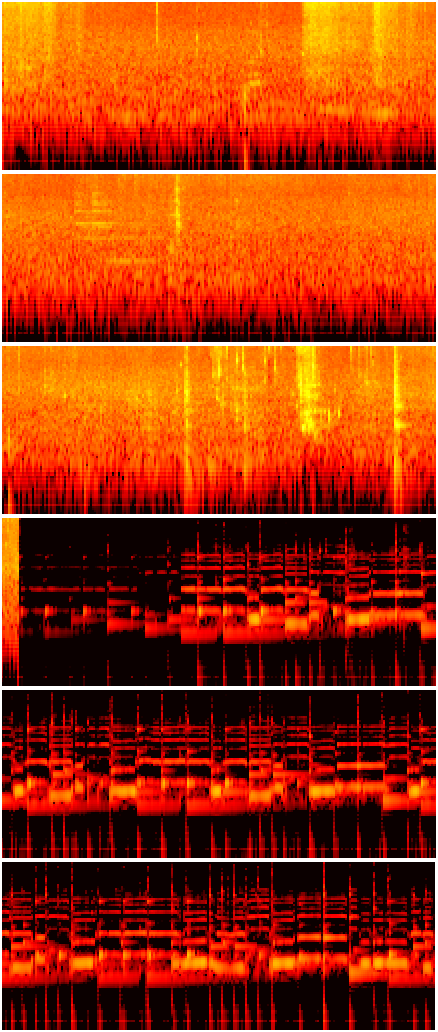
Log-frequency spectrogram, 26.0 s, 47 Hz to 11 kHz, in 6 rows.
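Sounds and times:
hands swishing in water: 8.6s - 13.2s.

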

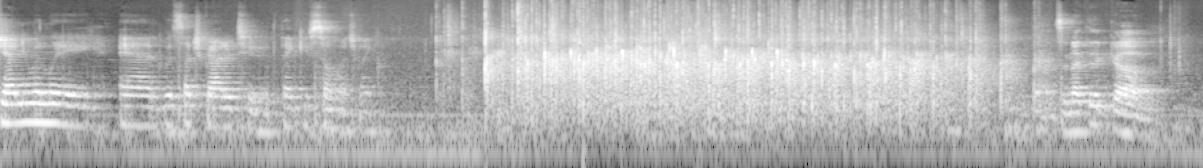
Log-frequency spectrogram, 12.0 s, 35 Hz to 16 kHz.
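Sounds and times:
audience applauding: 4.4s - 10.7s.

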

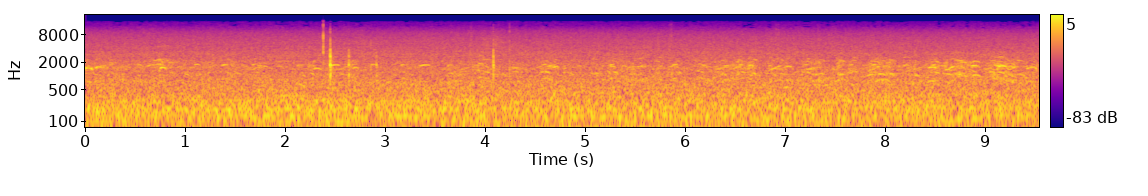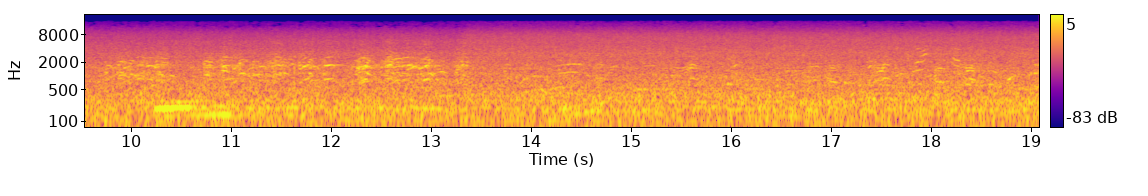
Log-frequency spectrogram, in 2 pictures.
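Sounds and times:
waterfowl honking: 0.0s - 19.0s
low two-note sound: 10.2s - 11.3s.

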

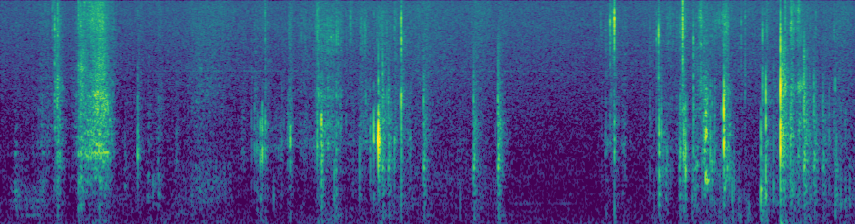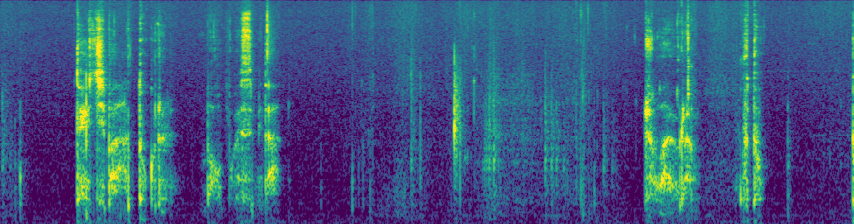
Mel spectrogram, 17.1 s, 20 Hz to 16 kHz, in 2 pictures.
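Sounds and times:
plastic packaging crinkling: 2.4s - 4.3s, 6.0s - 8.8s, 12.0s - 14.8s.

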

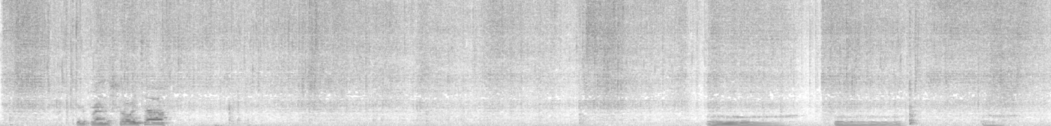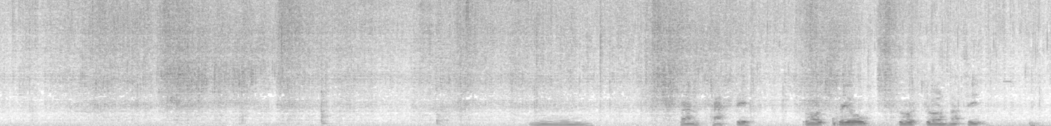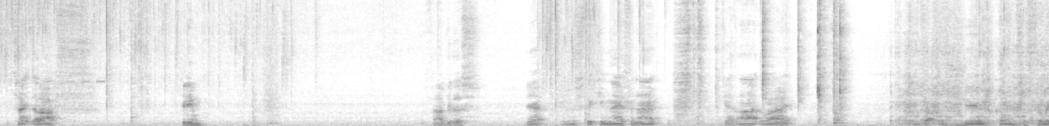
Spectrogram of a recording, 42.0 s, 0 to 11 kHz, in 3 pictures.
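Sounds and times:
meat sizzling in a frying pan: 0.0s - 32.2s, 35.2s - 36.0s.

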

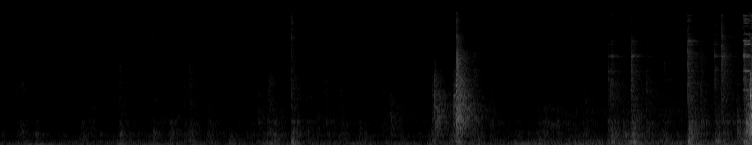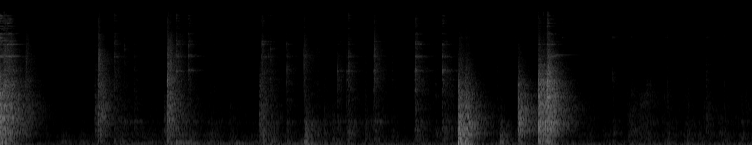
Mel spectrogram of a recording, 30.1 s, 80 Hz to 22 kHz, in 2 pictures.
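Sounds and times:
metal tools clinking on tabletop: 12.1s - 15.8s, 17.0s - 19.4s, 20.2s - 24.5s, 25.7s - 26.8s.

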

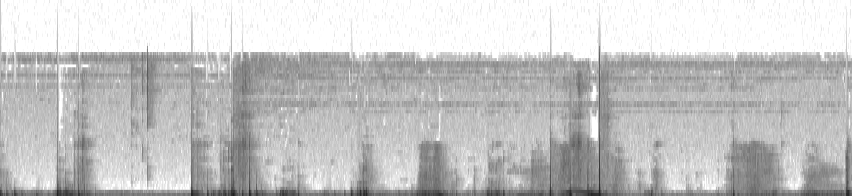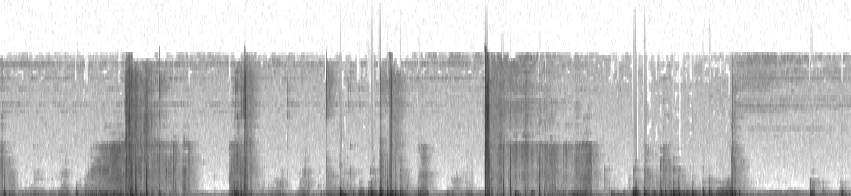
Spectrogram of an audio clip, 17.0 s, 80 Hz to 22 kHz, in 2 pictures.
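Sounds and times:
fabric rubbing on microphone: 2.8s - 6.3s, 7.2s - 15.8s.

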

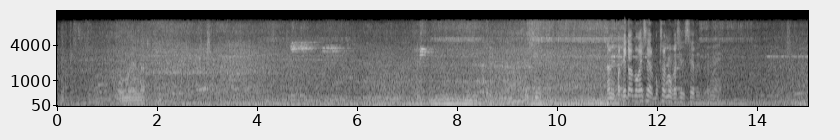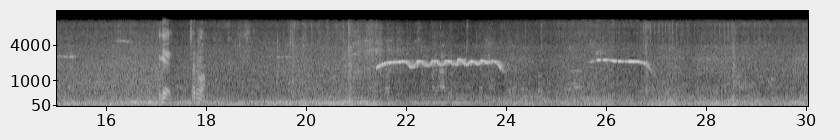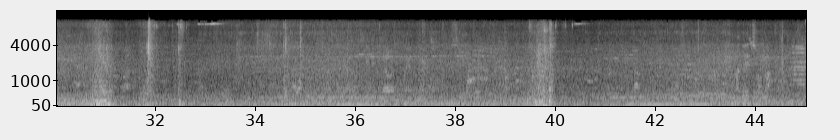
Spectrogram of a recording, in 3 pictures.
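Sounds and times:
person whistling: 21.4s - 24.0s, 25.7s - 27.0s.

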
